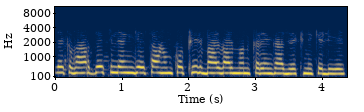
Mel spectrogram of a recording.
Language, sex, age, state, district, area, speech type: Hindi, female, 18-30, Bihar, Muzaffarpur, rural, conversation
